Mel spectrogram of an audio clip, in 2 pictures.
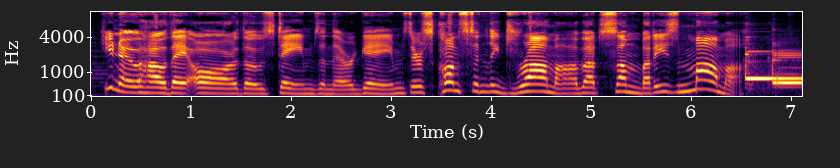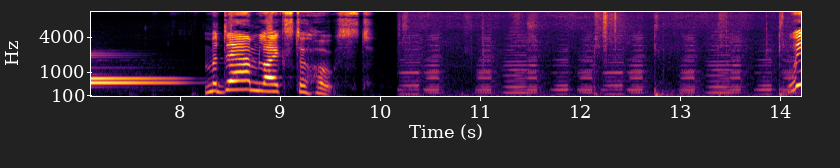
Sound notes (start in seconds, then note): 6.5 doorbell; 10.2 accordion music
